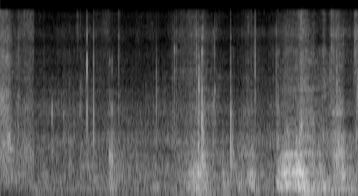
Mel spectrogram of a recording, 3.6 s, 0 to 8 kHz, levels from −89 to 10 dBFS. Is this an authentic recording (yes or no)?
no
